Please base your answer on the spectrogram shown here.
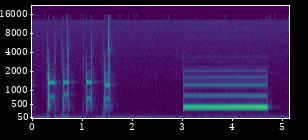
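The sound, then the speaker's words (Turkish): Four quick keypad dialing beeps as a caller phones about a house for rent, then a single long, steady telephone ringing tone that sounds clearly for under two seconds before cutting off. No one speaks. “Seçin ve telefon edin.”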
